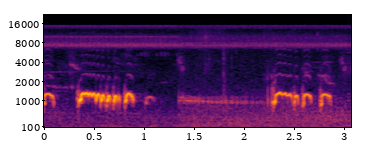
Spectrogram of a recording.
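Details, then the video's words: Perkutut, the zebra dove, singing manggung to lure other local perkutut into breeding mood. Two crisp phrases of rapid, rolling mid-pitched coos are separated by a long, level hum-like note. "suara perkutut pancingan mental birahi"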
